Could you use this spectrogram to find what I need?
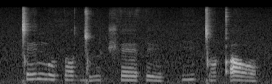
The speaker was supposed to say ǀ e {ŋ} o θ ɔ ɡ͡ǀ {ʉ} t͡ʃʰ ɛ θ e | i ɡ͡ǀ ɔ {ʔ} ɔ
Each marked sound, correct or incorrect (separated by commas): correct, correct, incorrect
